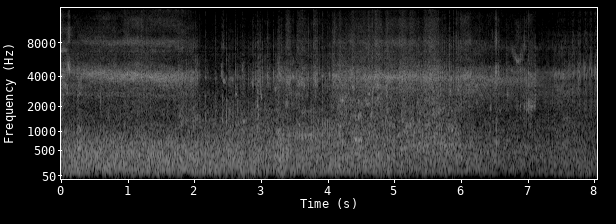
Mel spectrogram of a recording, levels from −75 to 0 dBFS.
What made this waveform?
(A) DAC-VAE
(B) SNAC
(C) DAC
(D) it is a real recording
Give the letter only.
A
